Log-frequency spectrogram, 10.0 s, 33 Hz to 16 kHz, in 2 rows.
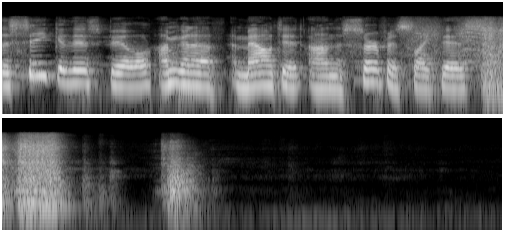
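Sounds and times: cordless drill driving screw: 0:04.3 - 0:05.7.

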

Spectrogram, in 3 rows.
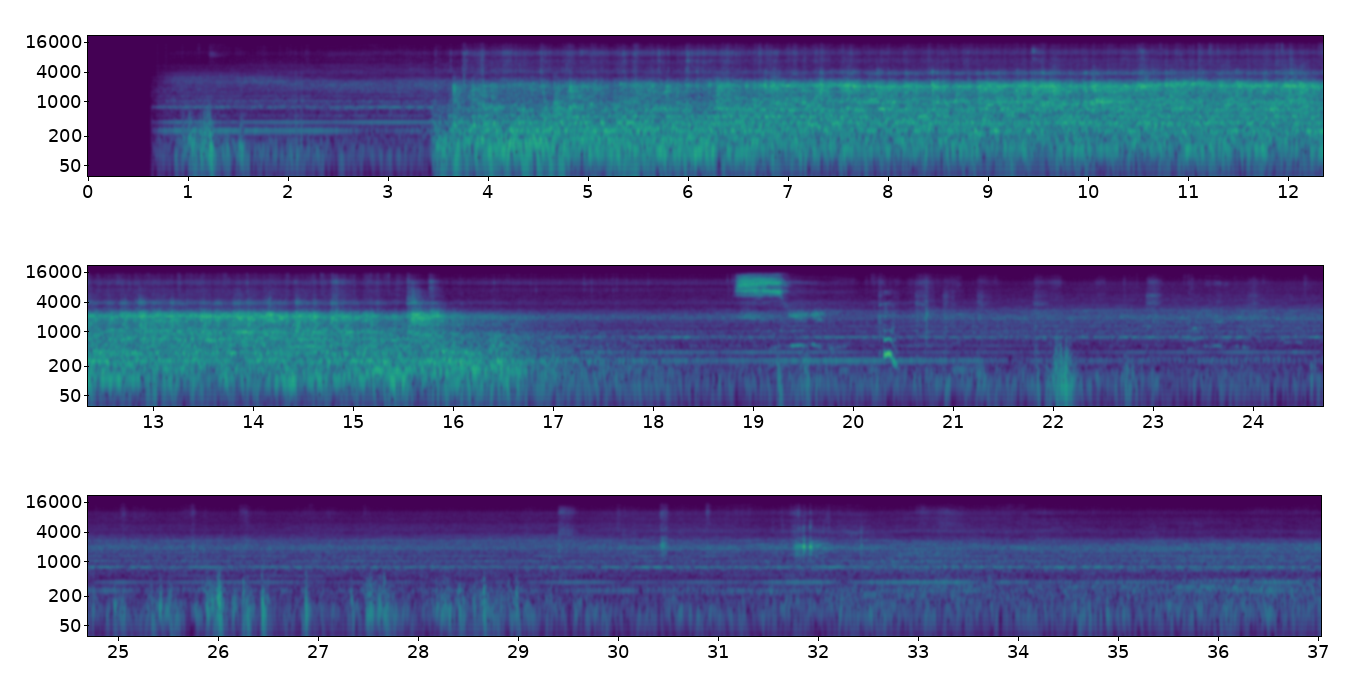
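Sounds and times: machinery hum with held tones: 0:00.6 - 0:37.0.

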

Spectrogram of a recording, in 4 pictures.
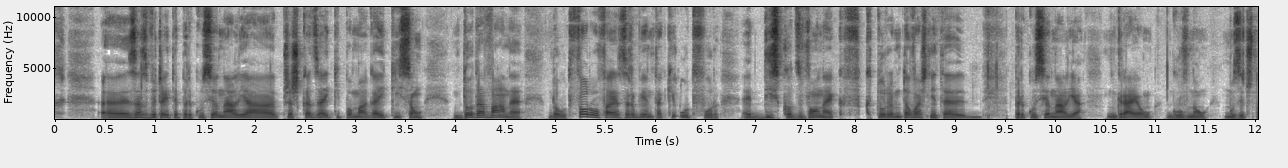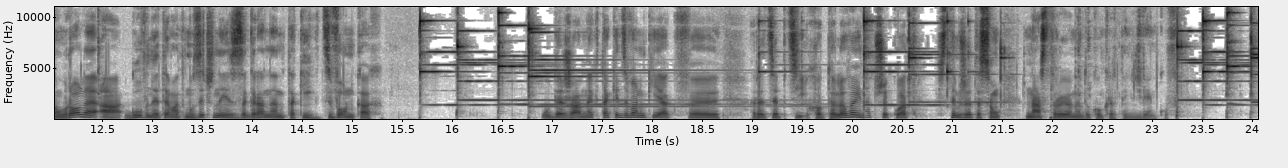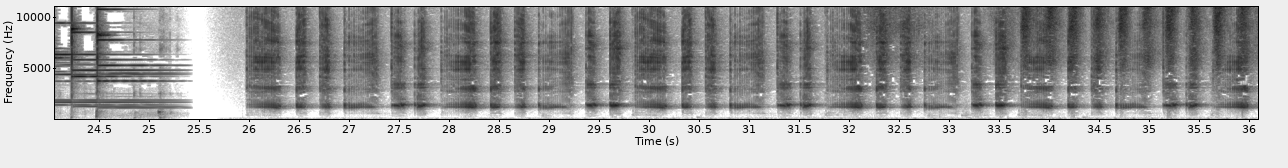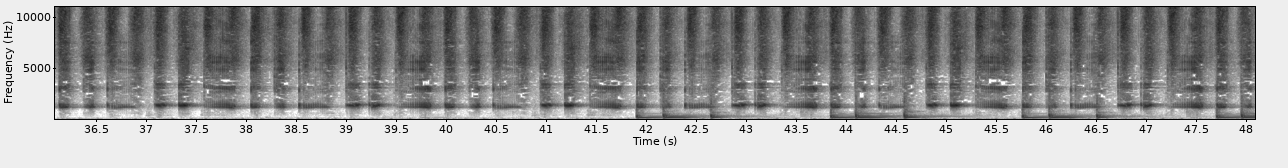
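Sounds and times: desk bells dinging: 0:15.7 - 0:22.2, 0:23.2 - 0:25.4
small percussion piece: 0:15.7 - 0:22.2, 0:23.2 - 0:25.4, 0:26.4 - 0:48.0.

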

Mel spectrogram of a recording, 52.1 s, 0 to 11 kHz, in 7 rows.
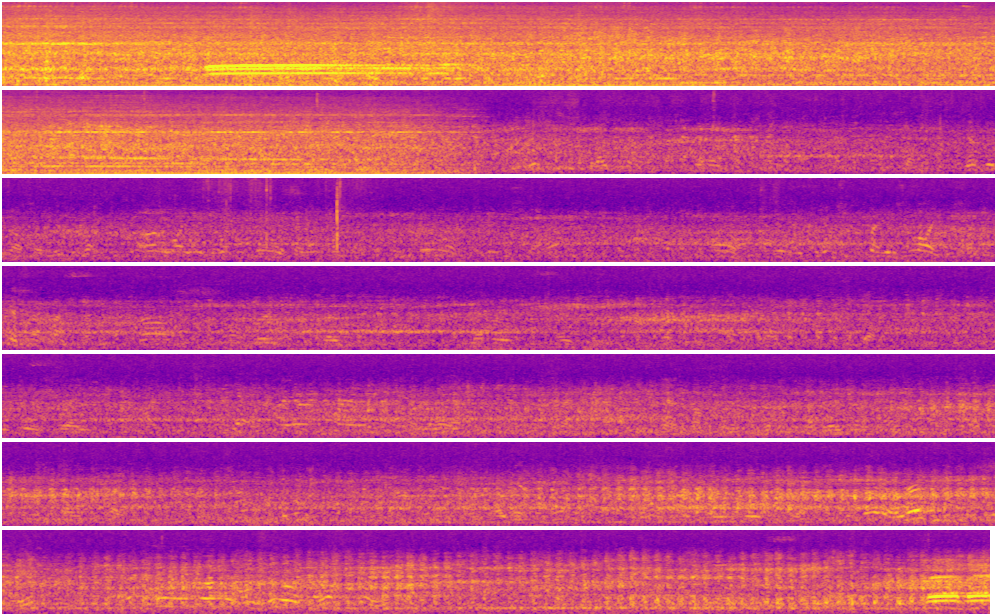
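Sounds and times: steam locomotive rumbling: 0:00.0 - 0:52.0
train hum and hiss: 0:00.0 - 0:52.0
faint voices: 0:01.6 - 0:06.3, 0:11.0 - 0:52.0.

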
